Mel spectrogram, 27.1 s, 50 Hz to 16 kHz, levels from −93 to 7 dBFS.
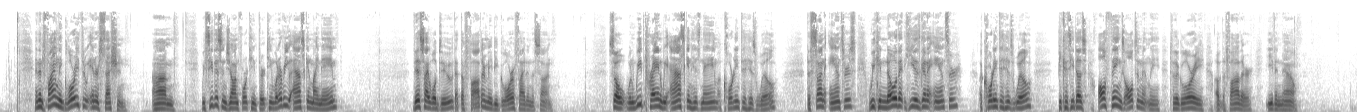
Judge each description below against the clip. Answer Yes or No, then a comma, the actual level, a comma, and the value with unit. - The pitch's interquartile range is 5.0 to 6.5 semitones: Yes, wide, 5.5 semitones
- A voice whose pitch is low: No, medium, 145 Hz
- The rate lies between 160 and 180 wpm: Yes, average, 170 wpm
